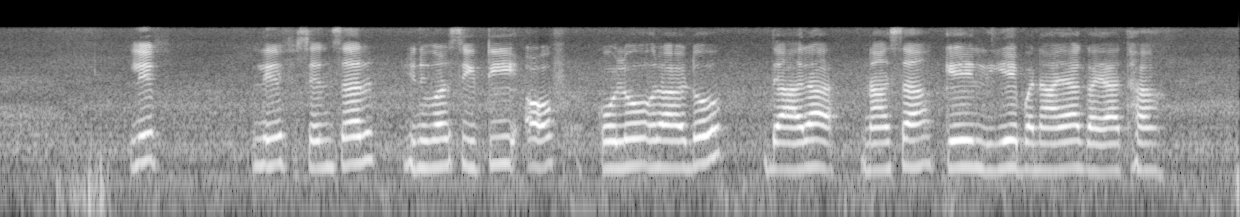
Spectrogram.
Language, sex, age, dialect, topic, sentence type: Hindi, female, 36-40, Marwari Dhudhari, agriculture, statement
